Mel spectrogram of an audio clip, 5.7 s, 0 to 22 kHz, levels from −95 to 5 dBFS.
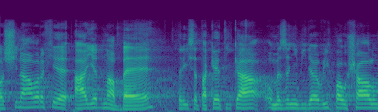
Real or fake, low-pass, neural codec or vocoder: fake; 10.8 kHz; codec, 24 kHz, 3.1 kbps, DualCodec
